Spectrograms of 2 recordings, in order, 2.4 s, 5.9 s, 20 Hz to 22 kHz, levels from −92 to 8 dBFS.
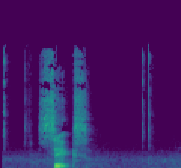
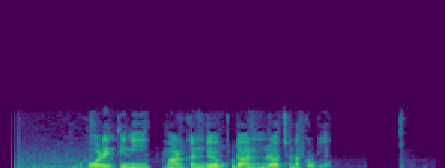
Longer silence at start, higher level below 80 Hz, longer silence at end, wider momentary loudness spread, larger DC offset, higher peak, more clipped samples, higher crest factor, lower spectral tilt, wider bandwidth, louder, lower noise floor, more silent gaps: first, 0.55 s vs 0.4 s; second, -72 dBFS vs -58 dBFS; second, 1.25 s vs 1.55 s; first, 18 LU vs 14 LU; neither; second, -6 dBFS vs -2 dBFS; neither; first, 24 dB vs 18 dB; second, -4 dB/octave vs -6.5 dB/octave; first, 16 kHz vs 7.6 kHz; second, -26 LUFS vs -17 LUFS; second, -66 dBFS vs -75 dBFS; neither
